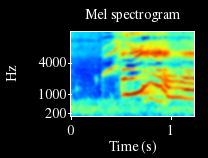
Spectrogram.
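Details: Killer whale feeding call, recorded from a group eating herring, played through an underwater speaker near GPS-tagged humpback whales. After half a second of quiet comes a sudden tonal call, rich in overtones, rising and then bending downward.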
